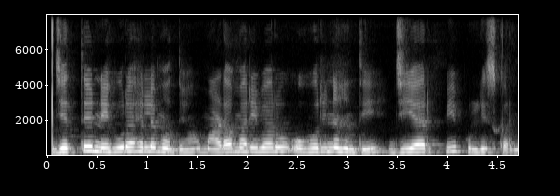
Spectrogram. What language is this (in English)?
Odia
